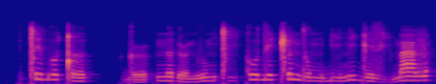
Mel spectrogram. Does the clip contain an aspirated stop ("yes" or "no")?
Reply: no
